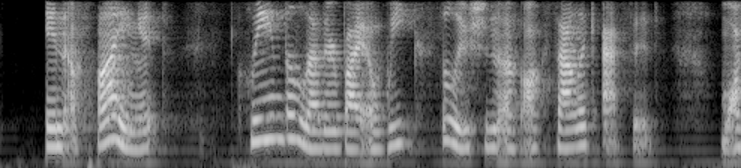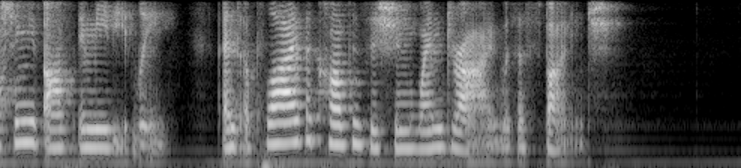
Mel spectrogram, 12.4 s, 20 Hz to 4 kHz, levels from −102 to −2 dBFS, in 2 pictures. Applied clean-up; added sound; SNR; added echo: neural mask model DeepFilterNet 3.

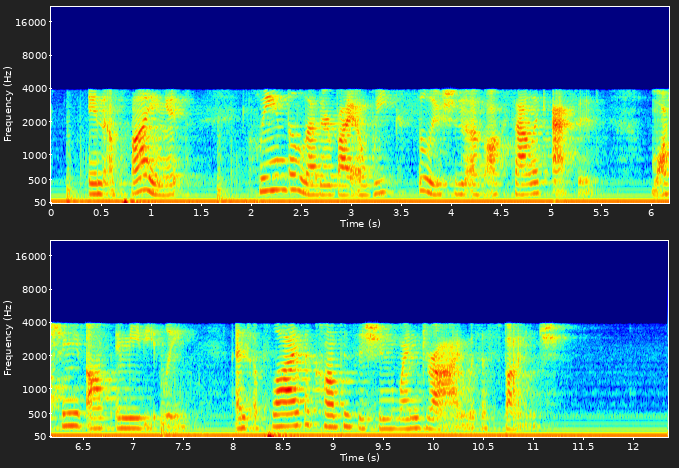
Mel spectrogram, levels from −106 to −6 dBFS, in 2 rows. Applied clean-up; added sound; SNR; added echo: none; Fireworks; 18 dB; reverberation time 0.8 s.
